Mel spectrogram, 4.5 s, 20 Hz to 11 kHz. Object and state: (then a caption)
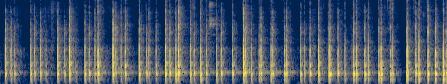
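Cardboard shipping box. Fingertips tap quickly on the flat face of a small, hollow, brown printed cardboard shipping box. A rapid, uneven run of short, dry, hollow thumps comes in quick bursts, each with a low body around 172 Hz. The taps die almost instantly, with no ringing.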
